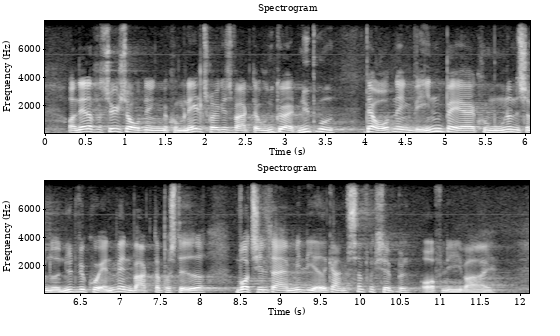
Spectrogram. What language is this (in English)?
Danish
